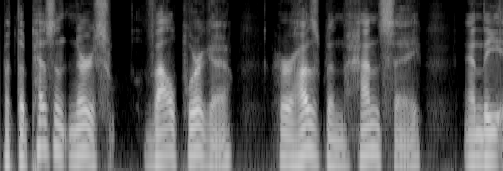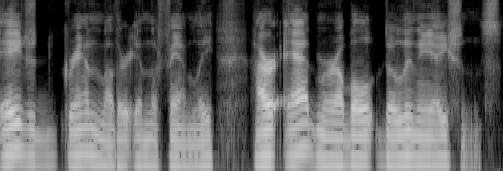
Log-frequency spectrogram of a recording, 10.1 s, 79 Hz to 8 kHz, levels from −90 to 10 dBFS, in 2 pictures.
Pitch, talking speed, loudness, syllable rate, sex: 110 Hz, 105 wpm, -20 LUFS, 4.4 syllables/s, male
